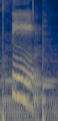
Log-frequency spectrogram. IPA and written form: θiːm (theme)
